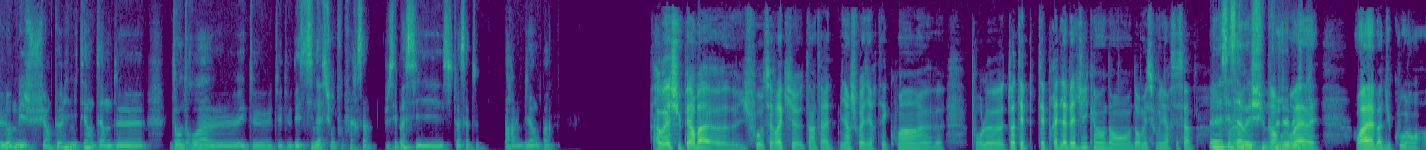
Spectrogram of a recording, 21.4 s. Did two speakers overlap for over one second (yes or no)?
yes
